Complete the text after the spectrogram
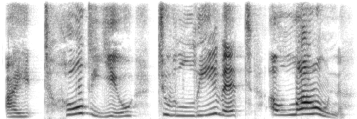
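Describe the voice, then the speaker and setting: A woman's voice: high-pitched, lively intonation, drawn-out words, voice pushed up, exaggerated voice. A woman voicing a bossy, hot-tempered teenage sister in a story, snappy, whiny and sarcastic. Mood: furious.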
